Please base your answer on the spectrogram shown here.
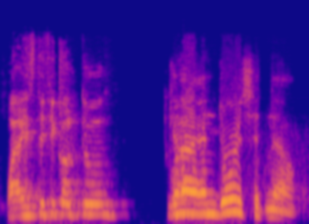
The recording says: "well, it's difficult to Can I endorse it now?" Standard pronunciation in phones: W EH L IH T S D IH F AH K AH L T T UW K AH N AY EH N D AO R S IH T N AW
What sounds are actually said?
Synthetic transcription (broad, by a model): W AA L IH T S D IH F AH K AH L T T UW K AH N AY EH N D AO R S IH T N AW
